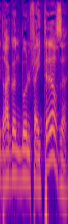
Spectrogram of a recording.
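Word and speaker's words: Dragon Ball FighterZ: Et en parlant de succès de ce début d'année, il faut bien sûr évoquer Dragon Ball Fighters, c'est la prononciation officielle, hein, Dragon Ball Fighters, qu'on avait déjà évoqué il y a quelques épisodes, mais qui là donc est évidemment sorti.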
